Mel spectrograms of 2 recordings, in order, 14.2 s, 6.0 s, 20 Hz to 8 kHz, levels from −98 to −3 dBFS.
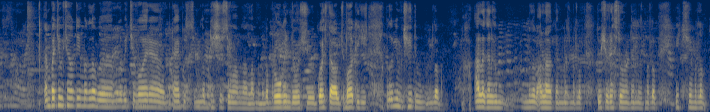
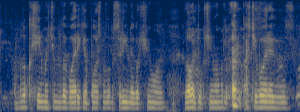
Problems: constant background noise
